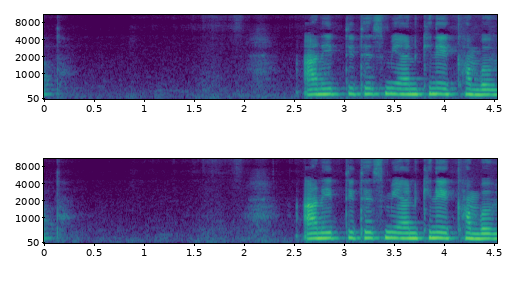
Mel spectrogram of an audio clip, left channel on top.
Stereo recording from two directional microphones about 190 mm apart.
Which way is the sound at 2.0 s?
35° right (ahead or behind).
